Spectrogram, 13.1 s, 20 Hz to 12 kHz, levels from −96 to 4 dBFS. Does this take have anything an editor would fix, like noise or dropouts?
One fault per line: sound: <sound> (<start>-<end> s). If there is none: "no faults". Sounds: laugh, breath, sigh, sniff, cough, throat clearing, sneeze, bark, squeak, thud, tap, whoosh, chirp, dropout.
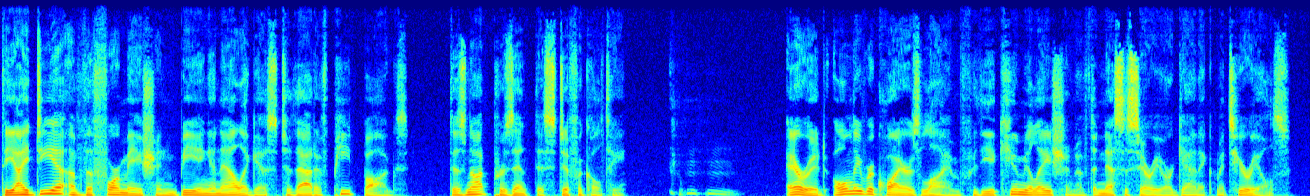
sound: throat clearing (6.7-7.5 s)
